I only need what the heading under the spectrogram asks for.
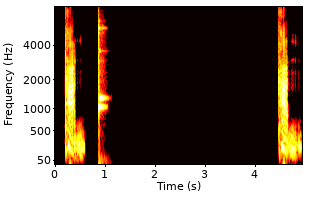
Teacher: o A do kann também é bem aberto, sem nasalização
